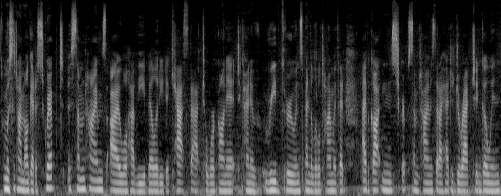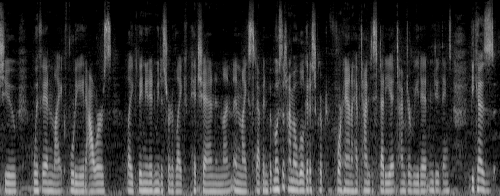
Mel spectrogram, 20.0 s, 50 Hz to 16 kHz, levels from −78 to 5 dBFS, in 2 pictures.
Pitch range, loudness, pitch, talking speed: 145-160 Hz, -22 LUFS, 155 Hz, 265 wpm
